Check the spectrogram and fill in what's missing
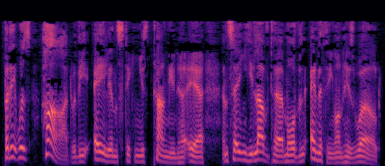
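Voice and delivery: ordinary delivery, nothing marked

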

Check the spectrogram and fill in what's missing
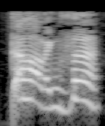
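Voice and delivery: high, loud emotional cry; tearful cry. A narrator's reading. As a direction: cry out to your beloved, overcome. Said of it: "cried Lucy, tears in her eyes".

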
